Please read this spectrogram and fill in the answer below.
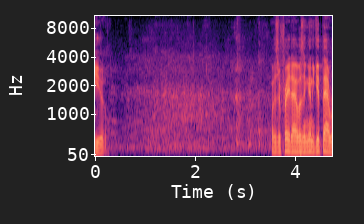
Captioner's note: audience laughing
